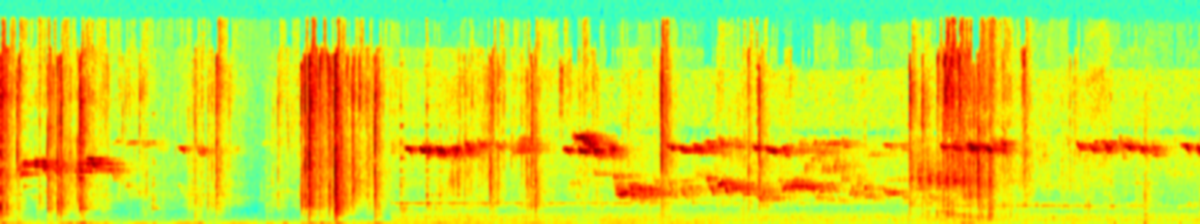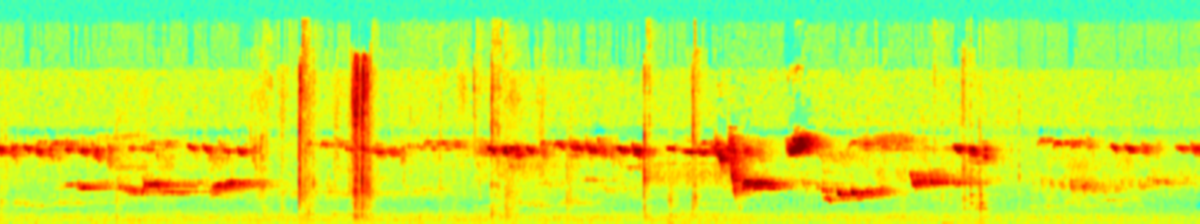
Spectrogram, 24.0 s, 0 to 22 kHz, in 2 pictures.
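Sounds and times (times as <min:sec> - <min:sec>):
faint birds chirping: 0:00.0 - 0:24.0.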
